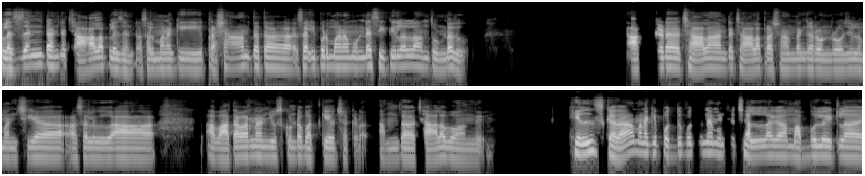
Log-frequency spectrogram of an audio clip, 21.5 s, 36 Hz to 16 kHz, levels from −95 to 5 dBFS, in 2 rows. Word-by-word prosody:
Pleasant 160 +5 +1
అంటే 165 +2 -3
చాలా 135 +6 +5
pleasant. 130 -4 -4
అసలు 135 -2 -5
మనకి 135 0 -3 0.3
ప్రశాంతత 150 +2 -2 0.4
అసలిప్పుడు 150 +1 0
మనం 150 0 +2
ఉండే 160 +2 +2
సిటీ‌లల్ల 160 +1 -1
అంతుండదు. 140 -2 -2 2.1
అక్కడ 150 0 +2 0.3
చాలా 130 +2 +4
అంటే 135 - -5
చాలా 125 +2 +2
ప్రశాంతంగా 130 0 -3
రొండ్రోజులు 125 +1 -4
మంచిగా 130 +1 -3 0.4
అసలు 125 0 -5 0.3
ఆహ్, 120 -1 +2 0.7
ఆ - - +5
వాతావరణాన్ని 135 +3 +3
జూసుకుంటా 135 0 -4
బ్రతికేయొచ్చక్కడ. 125 -1 -4 0.3
అంత 120 +1 -13 0.3
చాలా 120 +3 +2
బావుంది. 110 -2 -6 1.2
హిల్స్ 175 +2 +4
కదా! 125 -2 +7 0.2
మనకి 175 -1 0
పొద్దు 145 +3 -2
పొద్దున్నే 175 +1 -3
మంచిగా 160 -1 -9
చల్లగా 145 +1 +1 0.2
మబ్బులు 140 +3 0
ఇట్లా 135 0 +1
135 Hz, 105 wpm, -24 LUFS, 125-150 Hz, 2.1 s, కదా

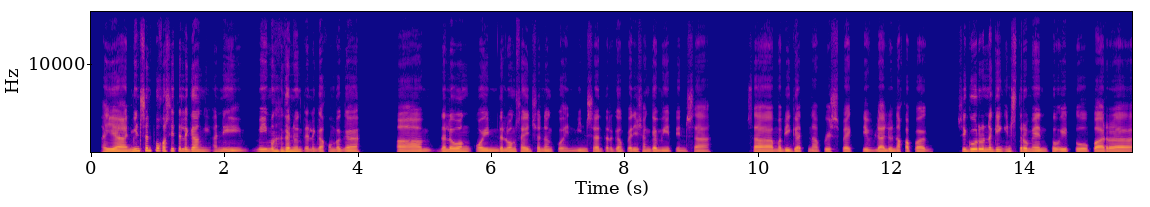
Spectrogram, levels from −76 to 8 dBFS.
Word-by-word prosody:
Ayan, 140 -3 +5
minsan 235 +4 +3
po 250 - +3
kasi 215 -1 0
talagang 185 -3 +1
ano, 165 +3 -5
eh, 135 -8 0 0.2
may 185 +1 +2
mga 190 -3 +1
ganon 170 -1 +4
talaga 145 -4 -3
kumbaga, 145 -2 -1 0.6
uhm, 130 +1 +1
dalawang 160 0 +2
coin, 140 -1 +2
dalawang 140 0 0
side 135 -1 -1
siya 135 0 -4
ng 130 -1 -3
coin 110 - -6
minsan 140 0 -3
talagang 135 -1 -5
puwede 125 0 -2
siyang 130 0 -6
gamitin 125 -1 -3
sa 120 0 -5 0.6
sa 120 -1 +2
mabigat 135 +1 0
na 130 -2 -6
perspective 125 -2 -4
lalo 120 +2 +2
na 135 -1 -3
kapag 130 -3 -1 0.4
siguro 200 +2 +5
naging 175 -4 0
instrumento 145 -4 0
ito 120 -3 -1
para, 120 0 +3
140 Hz, 145 wpm, -21 LUFS, 125-160 Hz, 0.6 s, Ayan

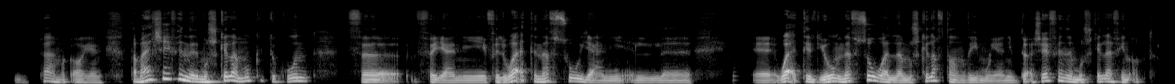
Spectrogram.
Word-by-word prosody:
إمم، 105 -2 -17
فاهمك 120 -8 -5
آه 110 -2 -3
يعني. 95 -1 -7 0.3
طَب 115 +4 +1
هل 210 +9 +2
شايف 255 +2 0
إن 205 -7 +7
المشكلة 120 +7 +4
ممكن 170 +4 -3
تكون 145 +5 -2 0.4
في 105 -3 +1 0.2
في 105 - -2
يعني 95 0 0
في 100 - -7
الوقت 105 +5 +2
نَفْسه؟ 140 +3 0
يعني 90 -4 -2
ال 90 -1 -4 0.9
آآ 95 -2 -2
وقت 140 0 +4
اليوم 120 +4 +5
نَفْسه 150 +9 +2
والّا 115 - +3
مشكلة 105 - -1
في 175 - -10
تنظيمه، 100 - -2
يعني 85 +1 -4
بتبقى 90 - -4
شايف 160 - -2
إن 155 - +1
المشكلة 120 +3 0
فين 115 -3 -2
أكتر؟ 115 +1 -16
110 Hz, 175 wpm, -22 LUFS, 95-145 Hz, 0.9 s, إن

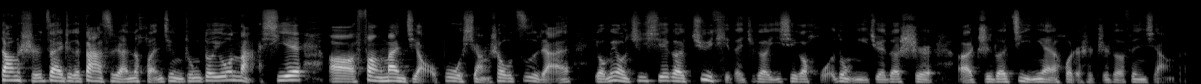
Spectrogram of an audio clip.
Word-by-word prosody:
当 195 -2 +6
时 155 -4 -2
在 165 0 +5
这 160 - -2
个 145 - 0
大 150 +3 +5
自 145 +1 -6
然 125 0 +1
的 145 - +1
环 140 -1 -4
境 140 -3 -2
中， 155 +1 -3
都 175 +2 +2
有 185 +3 +3
哪 185 - +1
些， 200 +1 +6 0.3
呃， 130 -2 +5
放 170 +3 +4
慢 165 -3 +7
脚 130 -1 -4
步 155 -5 -2
享 130 - -5
受 155 -4 -1
自 150 +2 -6
然， - - -3 0.2
有 - - -1
没 170 - 0
有 170 - +3
这 170 +7 -8
些 170 +2 -2
个 155 -4 +4
具 210 +5 -1
体 170 - -12
的 95 - -11
这 130 +5 -19
个 120 -3 -2
一 110 +2 -8
些 140 +3 -5
个 125 -2 -1
活 - - -14
动， 150 -6 -3
你 110 -1 -5
觉 115 +1 -6
得 120 - -2
是， 120 -3 -3 0.2
呃， - - -1
值 125 - -6
得 125 0 +1
纪 130 +1 -3
念 125 +1 0
或 - - -5
者 - - -9
是 - - -14
值 110 - -12
得 105 -3 -7
分 115 -1 -7
享 110 - -12
的？ - - -36
145 Hz, 290 characters per minute, -25 LUFS, 125-165 Hz, 0.3 s, 慢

